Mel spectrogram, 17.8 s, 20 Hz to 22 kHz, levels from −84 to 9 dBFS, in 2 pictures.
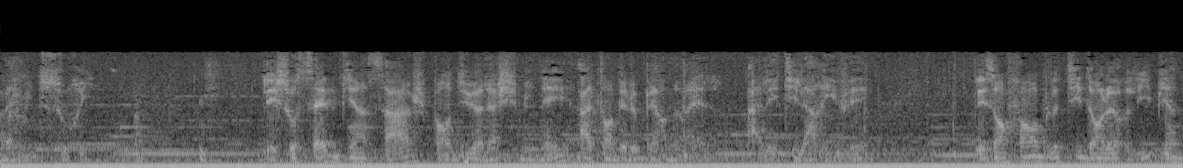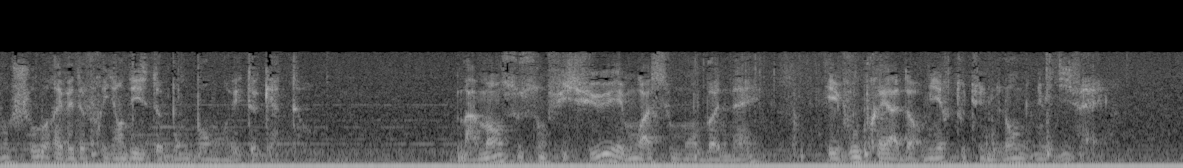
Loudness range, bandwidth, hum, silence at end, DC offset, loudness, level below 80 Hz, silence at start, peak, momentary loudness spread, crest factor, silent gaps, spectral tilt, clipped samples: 2 LU; 7.4 kHz; none; 0 s; 0.5%; -23 LUFS; -24 dBFS; 0 s; -6 dBFS; 7 LU; 16 dB; none; -3.5 dB/octave; under 0.1%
